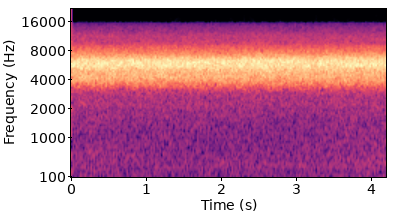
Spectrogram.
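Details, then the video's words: Cicada chorus in trees, May 31, 2024, giving a steady shrill whine like escaping steam, continuous and loud throughout, no other clear sounds. "91+ dB Cicada Singing."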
